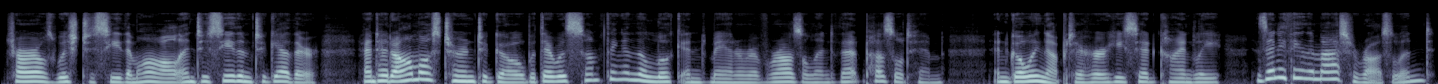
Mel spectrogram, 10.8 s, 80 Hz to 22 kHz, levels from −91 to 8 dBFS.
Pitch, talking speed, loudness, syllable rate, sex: 215 Hz, 245 wpm, -20 LUFS, 6.3 syllables/s, female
